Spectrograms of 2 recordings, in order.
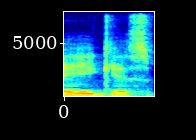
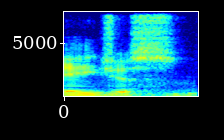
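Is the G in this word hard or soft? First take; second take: hard; soft. First: The G is hard, like in 'go'. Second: The G is soft, like in 'gem'. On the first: The speaker calls it wrong. "He pronounced it Aegis" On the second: The speaker calls it right. "with a soft G instead of a hard"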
